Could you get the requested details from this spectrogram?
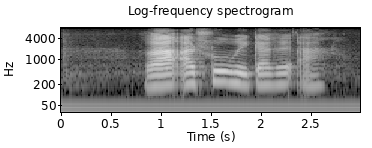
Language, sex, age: Northern Sotho, female, 19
